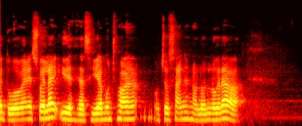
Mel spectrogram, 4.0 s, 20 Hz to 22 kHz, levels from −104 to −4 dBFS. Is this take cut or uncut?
uncut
